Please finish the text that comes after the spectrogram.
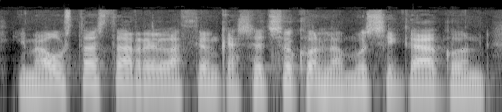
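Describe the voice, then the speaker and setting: Male podcast host, soft dark timbre, halting conversational delivery, dry recording. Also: a little high, steady tone, dry recording. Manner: halting, repeats words while thinking aloud. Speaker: podcast host, university radio lecturer. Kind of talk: conversational interviewing.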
